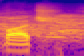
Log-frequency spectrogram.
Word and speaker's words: bocce: the sport abachi uh you may hear me call it hear us call it buch that's uh kind of the naon pronunciation I guess well Bachi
